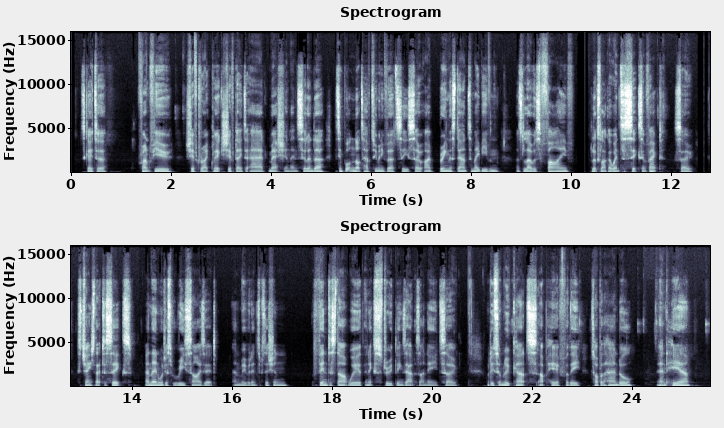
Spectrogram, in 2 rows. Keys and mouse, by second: 1.9 shift+right click, 2.7 shift+a, 6.2-8.2 drag, 12.1 click, 13.8 KP_1, 14.3 s, 15.7-17.2 typing, 18.8 s, 18.8 shift+z, 20.3 Tab, 20.9 ctrl+r, 21.3 click, 22.7 click, 23.1 ctrl+r, 23.9 click, 24.6 click, 24.9 ctrl+r, 25.1 click.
